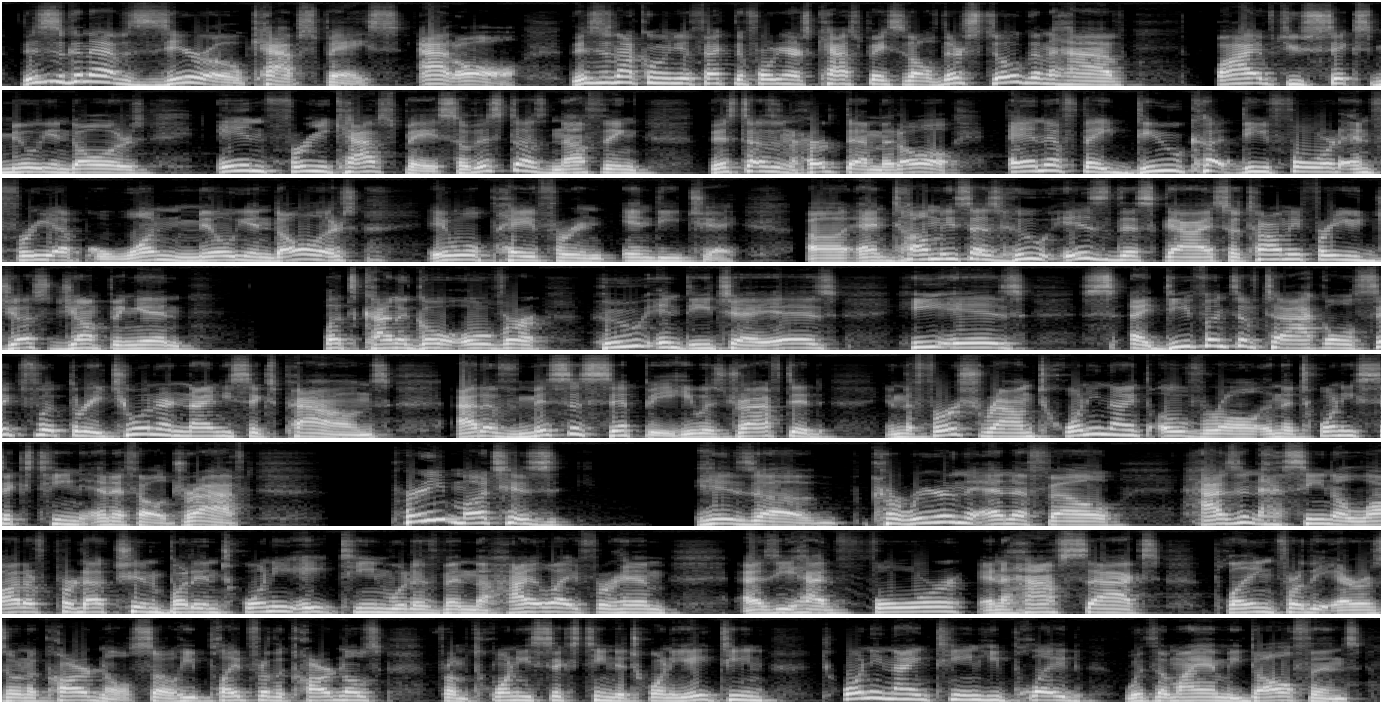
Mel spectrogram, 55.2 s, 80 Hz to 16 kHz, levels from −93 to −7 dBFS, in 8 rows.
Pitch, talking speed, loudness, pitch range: 170 Hz, 185 wpm, -23 LUFS, 145-195 Hz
